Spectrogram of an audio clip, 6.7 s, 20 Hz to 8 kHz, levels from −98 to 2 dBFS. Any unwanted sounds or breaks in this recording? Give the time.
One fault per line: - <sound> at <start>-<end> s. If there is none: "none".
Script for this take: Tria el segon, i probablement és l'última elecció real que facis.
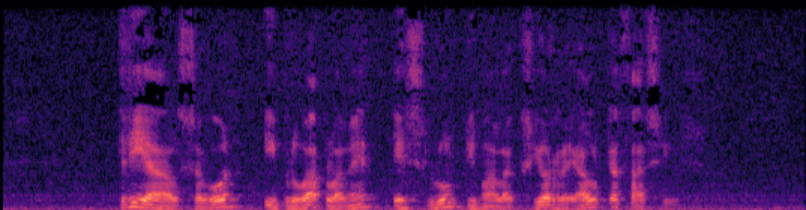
none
